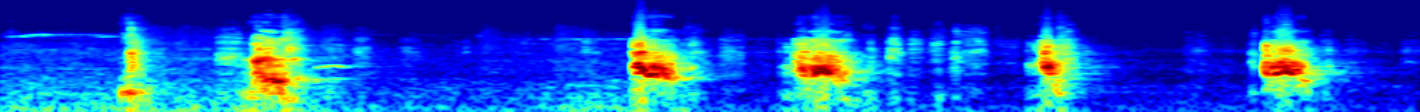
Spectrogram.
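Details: Pit bull in obedience training to voice commands gives six harsh barks at uneven intervals, some doubled or drawn out, with a faint thin tone at the start and near-silence between barks.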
